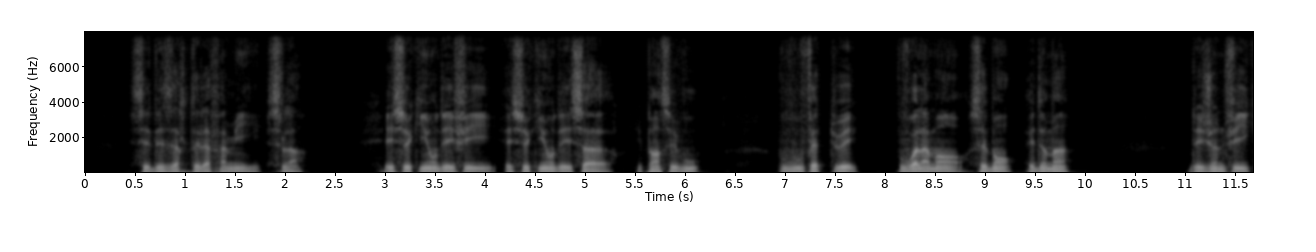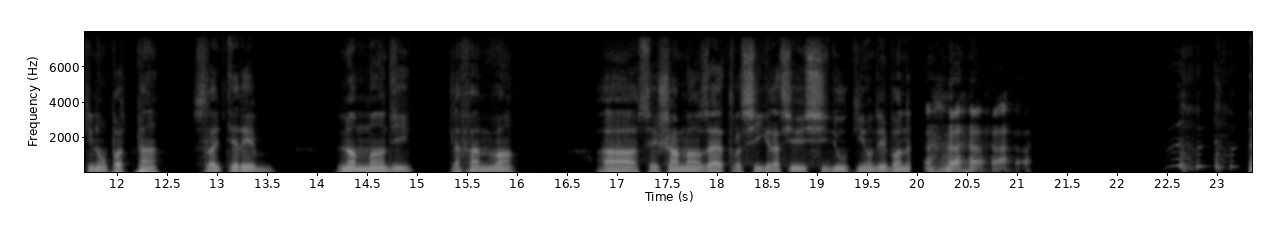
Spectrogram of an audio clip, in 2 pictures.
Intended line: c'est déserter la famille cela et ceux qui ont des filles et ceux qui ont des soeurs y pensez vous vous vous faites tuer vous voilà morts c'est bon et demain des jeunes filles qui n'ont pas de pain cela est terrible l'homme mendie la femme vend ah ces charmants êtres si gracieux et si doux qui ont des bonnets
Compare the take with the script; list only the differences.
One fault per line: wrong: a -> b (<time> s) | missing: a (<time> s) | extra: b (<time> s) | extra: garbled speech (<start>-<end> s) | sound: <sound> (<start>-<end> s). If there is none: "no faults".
sound: laugh (20.1-21.2 s)
sound: cough (22.5-23.3 s)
